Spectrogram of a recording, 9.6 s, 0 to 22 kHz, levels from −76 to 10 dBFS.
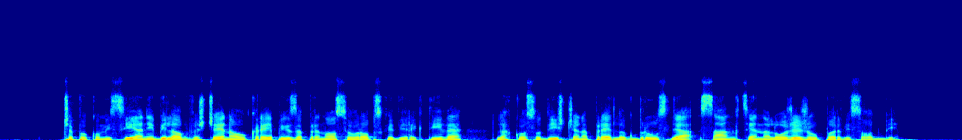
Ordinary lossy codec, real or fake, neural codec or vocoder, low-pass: Opus, 16 kbps; real; none; 7.2 kHz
